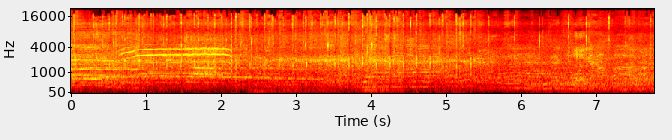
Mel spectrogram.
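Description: An audience at a public speaking class claps steadily throughout, with a few cheers and voices mixed into the applause.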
